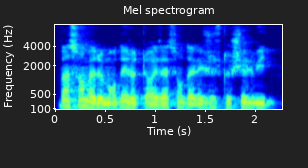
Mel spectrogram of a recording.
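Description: A man's voice: medium pitch, quick pace, natural voice. A man reading the part of a stern, curt factory foreman in an audiobook. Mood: reproachful. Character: stern male factory foreman, rough-voiced.

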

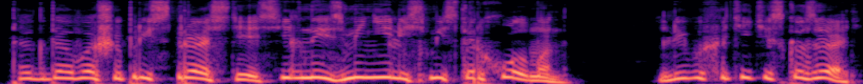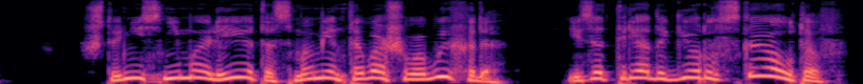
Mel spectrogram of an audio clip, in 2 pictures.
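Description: A man reading an audiobook and voicing a jealous, sharp-tongued young woman who talks in a shrill, sarcastic, accusing way. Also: expressive, fairly quick, husky, dry recording, studio quality. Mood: indignant.

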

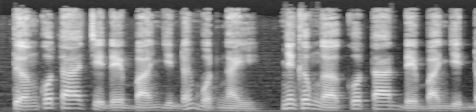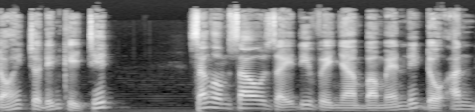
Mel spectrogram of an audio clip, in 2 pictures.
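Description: A man narrating a ghost story in a steady storytelling manner. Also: on the low side.

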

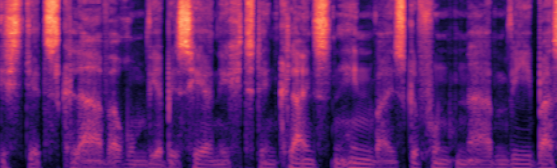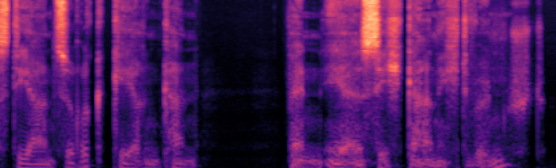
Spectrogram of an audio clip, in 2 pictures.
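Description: A man voicing a wise, solemn male luck dragon in an audiobook, speaking slowly and gravely. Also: very deep voice, steady tone, no room sound, clean studio sound, pitched below the performer's own voice, full character voice. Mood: calm. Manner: slow, grave, almost ceremonious. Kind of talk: audiobook character voice.

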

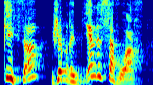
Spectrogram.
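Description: A woman voicing a surly, quick-tempered working-class wife who answers back sharply. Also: very animated. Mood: defiant. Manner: sharp, shrill retorts.

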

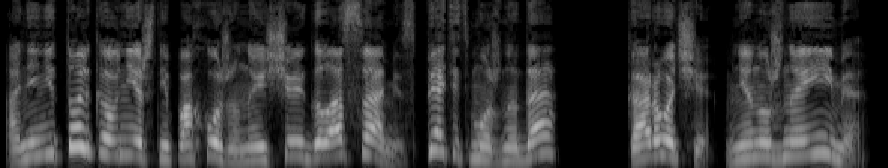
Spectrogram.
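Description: A woman voicing a nosy, hotheaded young male cousin who keeps pressing with loud, insistent questions. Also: on the high side, lively intonation, fairly quick, no echo, clean studio sound. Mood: scheming, mocking.

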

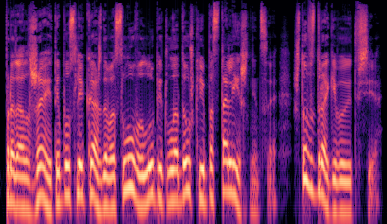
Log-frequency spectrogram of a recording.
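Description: A man with a notably high voice narrates a first-person fantasy story. He reads wryly and colloquially, slipping in mild curses. The sound is bone-dry and close. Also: brisk, darkish tone, no echo. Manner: wry, colloquial, with mild swearing. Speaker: audiobook narrator.

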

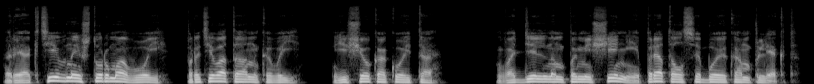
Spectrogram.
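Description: Male audiobook narrator, calm first-person storytelling, dark mellow tone, dry close recording. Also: lowish voice, measured pace, no room sound.

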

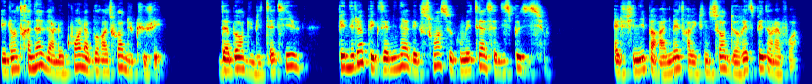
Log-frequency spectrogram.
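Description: A reader narrating a story in a steady, husky voice. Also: mid-range voice, a little fast. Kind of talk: scripted audiobook narration.

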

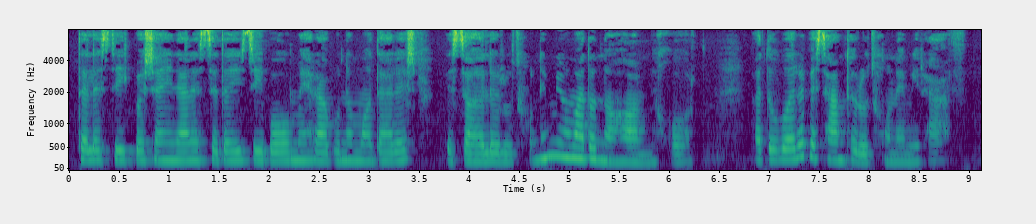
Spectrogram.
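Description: Audiobook narrator, woman, calm gentle fairy-tale reading. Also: medium pitch.

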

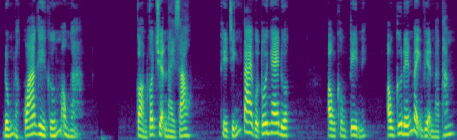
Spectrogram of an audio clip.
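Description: A woman voicing a scheming middle-aged stepmother who nags and wails, with a low voice. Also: lively intonation, measured pace, pauses often.

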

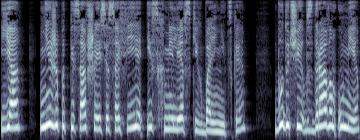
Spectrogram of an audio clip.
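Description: A woman voicing an excitable, solemn man who reads a will aloud and takes offence easily. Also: high voice, slow, no room sound, studio quality. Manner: solemn reading, bursts of indignant shouting.

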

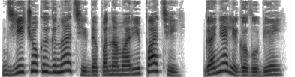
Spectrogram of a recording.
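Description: Brief: a woman narrator for an audiobook, lively intonation, dry close sound. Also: fairly low pitch, normal speed, no echo. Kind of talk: audiobook reading of classic prose.

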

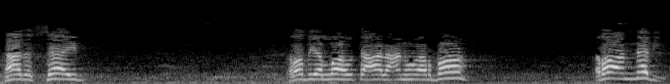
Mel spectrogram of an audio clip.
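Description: A man teaching a recorded religious lesson, explaining slowly and deliberately and stressing word forms. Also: very high voice, steady tone. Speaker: Islamic scholar teaching hadith. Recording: dull lo-fi lecture recording.

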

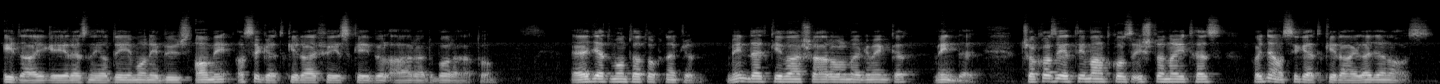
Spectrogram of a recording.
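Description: A man's voice: lowish voice, fairly even intonation, natural voice. A man voicing a small, bald, crafty male prisoner who talks in a fawning, wheedling way.

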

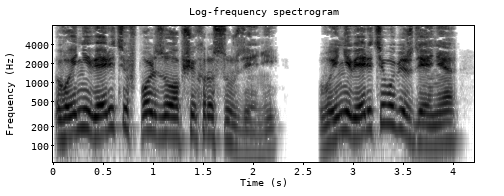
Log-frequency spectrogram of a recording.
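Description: A man voicing Rudin, an eloquent and confident young debater who speaks in a calm, forceful, lecturing way in an audiobook. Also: a little high, brisk, dry recording, studio quality, voice pushed up. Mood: confident arguing. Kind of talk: audiobook character reading.

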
